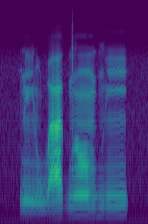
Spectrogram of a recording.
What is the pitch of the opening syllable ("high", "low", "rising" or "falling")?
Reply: low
